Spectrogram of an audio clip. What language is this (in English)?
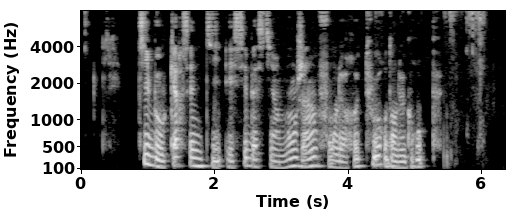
French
